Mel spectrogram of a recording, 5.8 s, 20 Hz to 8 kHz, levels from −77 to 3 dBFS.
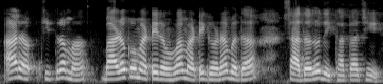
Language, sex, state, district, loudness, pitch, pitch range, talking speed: Gujarati, female, Gujarat, Valsad, -16 LUFS, 210 Hz, 190-235 Hz, 125 wpm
